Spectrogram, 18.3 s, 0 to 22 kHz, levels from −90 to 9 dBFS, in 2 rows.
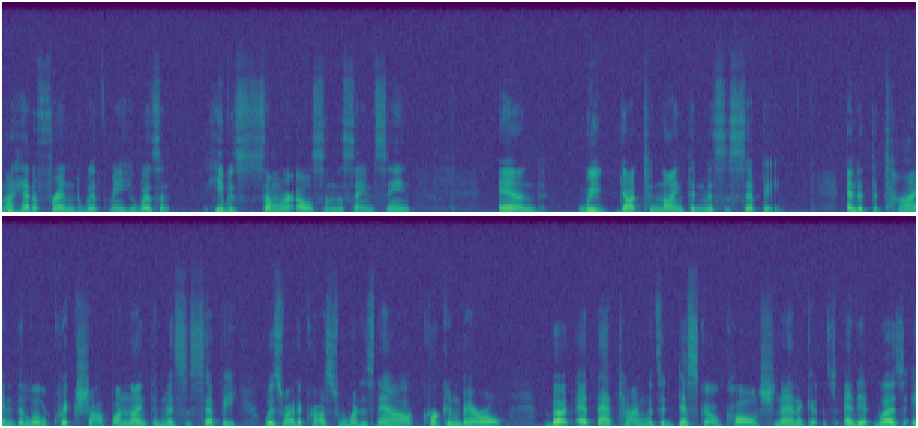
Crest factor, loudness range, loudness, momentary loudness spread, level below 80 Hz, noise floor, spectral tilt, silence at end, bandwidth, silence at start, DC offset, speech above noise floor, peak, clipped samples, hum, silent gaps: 22 dB; 4 LU; -29 LUFS; 10 LU; -66 dBFS; -56 dBFS; -4.5 dB/octave; 0 s; over 20 kHz; 0 s; under 0.1%; 28 dB; -8 dBFS; under 0.1%; none; none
